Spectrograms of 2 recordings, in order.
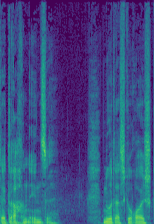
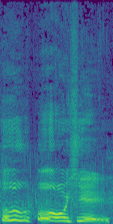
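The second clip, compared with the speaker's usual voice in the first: high, loud, slow hammed-up despair; despairing sigh; 4 dB louder, slower than usual. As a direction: wail in mock despair. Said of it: "mit einem verzweifelten Seufzer". (verzweifelt seufzend)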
